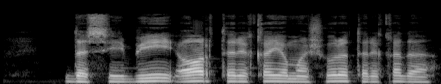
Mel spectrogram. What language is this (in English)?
Pashto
